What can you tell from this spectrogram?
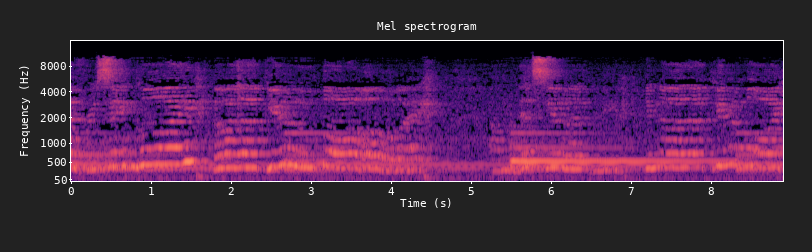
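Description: A woman singing a solo musical-theatre song into a microphone over held piano chords, amplified through PA speakers; her voice drops away briefly about halfway through before the next phrase.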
